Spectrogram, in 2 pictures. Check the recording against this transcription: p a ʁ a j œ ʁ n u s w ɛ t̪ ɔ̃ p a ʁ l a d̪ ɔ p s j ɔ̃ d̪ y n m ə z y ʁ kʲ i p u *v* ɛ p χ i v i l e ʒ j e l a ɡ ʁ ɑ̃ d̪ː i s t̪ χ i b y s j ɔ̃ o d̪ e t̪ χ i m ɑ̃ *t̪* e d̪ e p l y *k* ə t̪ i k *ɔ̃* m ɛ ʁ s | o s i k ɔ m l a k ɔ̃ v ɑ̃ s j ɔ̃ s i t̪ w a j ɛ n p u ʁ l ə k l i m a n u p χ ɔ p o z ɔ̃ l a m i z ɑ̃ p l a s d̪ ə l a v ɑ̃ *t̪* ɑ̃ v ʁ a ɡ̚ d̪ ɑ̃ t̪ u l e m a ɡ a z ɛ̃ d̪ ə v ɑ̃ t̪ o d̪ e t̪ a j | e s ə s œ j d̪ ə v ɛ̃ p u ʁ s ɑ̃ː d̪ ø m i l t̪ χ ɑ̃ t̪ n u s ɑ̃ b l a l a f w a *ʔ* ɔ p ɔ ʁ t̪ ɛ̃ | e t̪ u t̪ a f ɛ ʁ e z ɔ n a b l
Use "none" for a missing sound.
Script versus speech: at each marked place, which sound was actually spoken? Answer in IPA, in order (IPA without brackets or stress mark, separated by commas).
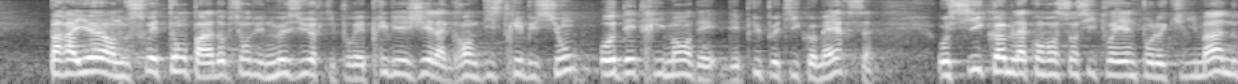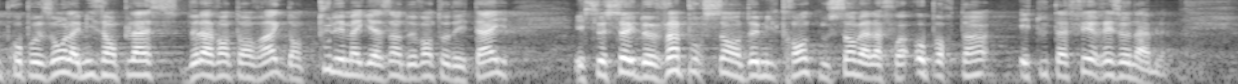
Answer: ʁ, d̪, p, ɔ, t̪, ʔ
